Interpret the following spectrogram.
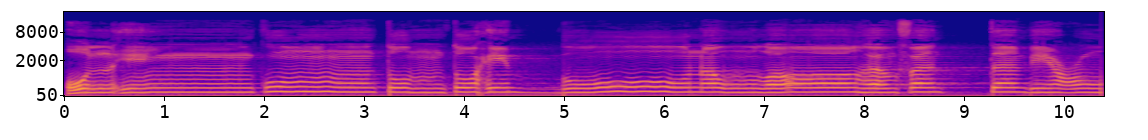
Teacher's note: Ada ikhfa hakiki mendengung panjangnya dua harokat, kemudian ada mim sukun bertemu dengan huruf ta, bacaannya jelas pendek, disebut dengan idhar safawi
